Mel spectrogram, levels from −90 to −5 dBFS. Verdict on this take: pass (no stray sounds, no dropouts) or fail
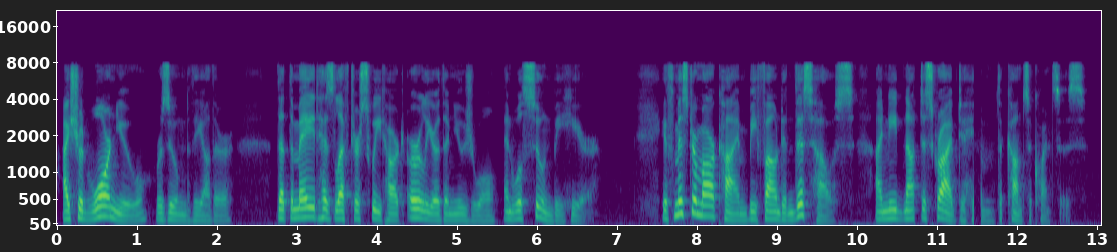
fail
